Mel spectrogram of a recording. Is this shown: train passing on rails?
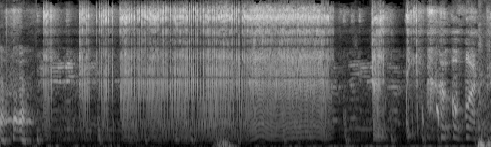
no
